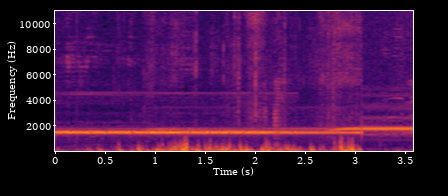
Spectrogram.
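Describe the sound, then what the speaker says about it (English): Dense chorus of many frogs croaking together outdoors, a continuous layered rattle of overlapping calls, loud and close, with a steady high-pitched insect-like tone running through. "Oh, there's like hundreds of these frogs."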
